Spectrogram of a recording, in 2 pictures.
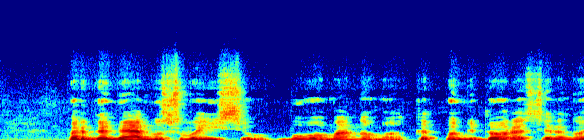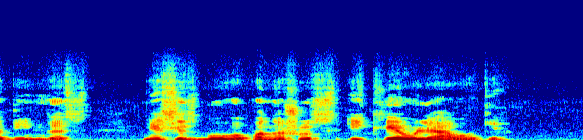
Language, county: Lithuanian, Kaunas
